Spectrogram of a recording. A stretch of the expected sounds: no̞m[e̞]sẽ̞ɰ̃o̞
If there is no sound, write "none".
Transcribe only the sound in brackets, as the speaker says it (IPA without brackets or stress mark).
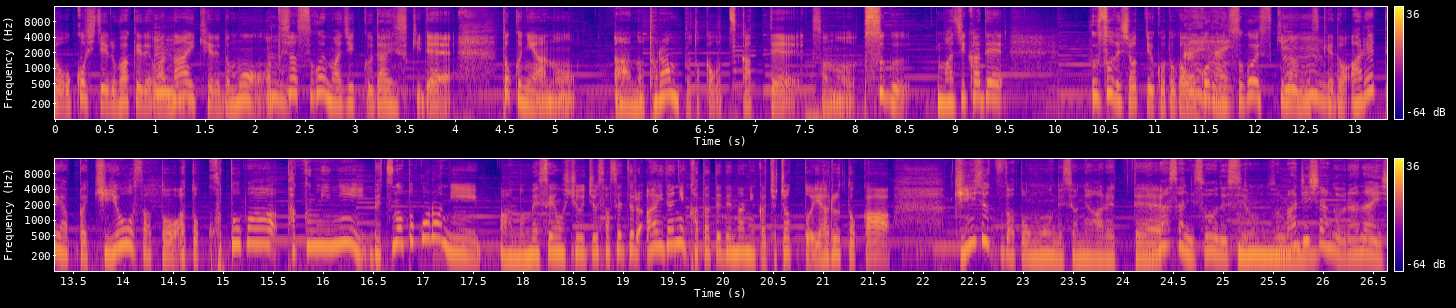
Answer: e̞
